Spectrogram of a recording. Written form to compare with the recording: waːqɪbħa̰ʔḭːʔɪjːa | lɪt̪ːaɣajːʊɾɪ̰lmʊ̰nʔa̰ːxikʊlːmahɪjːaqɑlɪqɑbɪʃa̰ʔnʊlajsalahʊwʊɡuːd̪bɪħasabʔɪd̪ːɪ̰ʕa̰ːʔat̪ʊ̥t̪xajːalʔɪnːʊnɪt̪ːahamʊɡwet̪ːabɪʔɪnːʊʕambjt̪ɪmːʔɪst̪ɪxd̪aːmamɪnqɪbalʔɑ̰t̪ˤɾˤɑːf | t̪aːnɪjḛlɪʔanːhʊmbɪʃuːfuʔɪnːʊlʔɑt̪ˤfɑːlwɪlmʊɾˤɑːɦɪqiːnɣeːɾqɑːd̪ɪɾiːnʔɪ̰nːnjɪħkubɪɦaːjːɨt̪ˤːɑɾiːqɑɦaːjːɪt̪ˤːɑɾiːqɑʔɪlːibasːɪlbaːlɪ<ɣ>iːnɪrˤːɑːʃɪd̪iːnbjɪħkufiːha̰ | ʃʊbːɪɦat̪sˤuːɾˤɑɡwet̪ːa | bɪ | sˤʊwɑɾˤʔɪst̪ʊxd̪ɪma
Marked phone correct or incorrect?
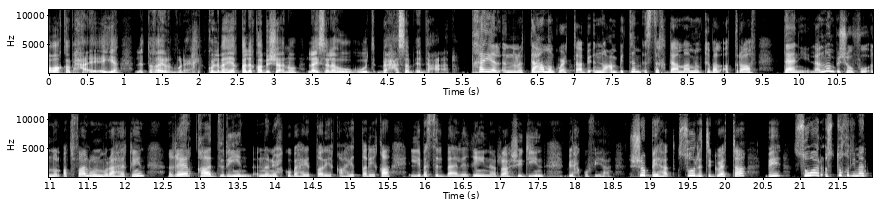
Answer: correct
